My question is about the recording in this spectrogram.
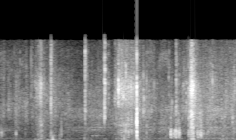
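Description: Footsteps through dry fallen leaves: a few quick, uneven steps, each a short rustling crunch.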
